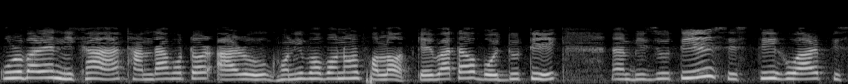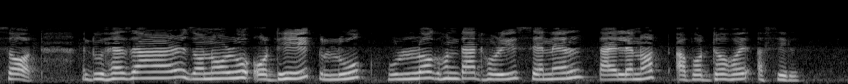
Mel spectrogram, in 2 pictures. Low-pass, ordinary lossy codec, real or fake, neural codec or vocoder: 7.2 kHz; MP3, 24 kbps; real; none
